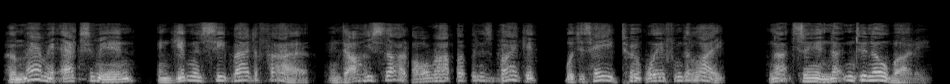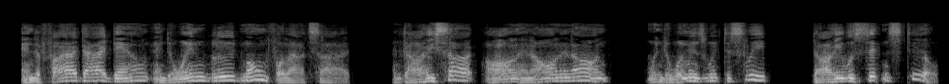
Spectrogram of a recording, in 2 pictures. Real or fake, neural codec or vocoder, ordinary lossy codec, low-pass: fake; vocoder, 24 kHz, 100 mel bands, Vocos; AAC, 32 kbps; 7.2 kHz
